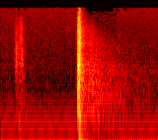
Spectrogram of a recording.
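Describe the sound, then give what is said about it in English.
A box of file folders is dropped onto a stage. A faint tap comes first, then a single heavy thud that decays briefly. “Why did that box fall down and hit the stage instead of floating around the room?”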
